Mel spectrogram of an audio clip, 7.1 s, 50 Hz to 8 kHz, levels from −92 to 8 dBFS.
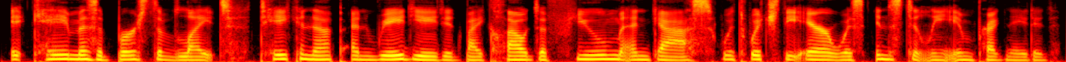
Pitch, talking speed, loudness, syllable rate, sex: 175 Hz, 205 wpm, -20 LUFS, 4.8 syllables/s, female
